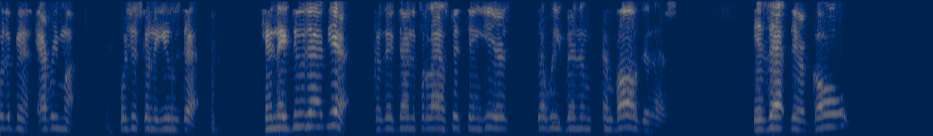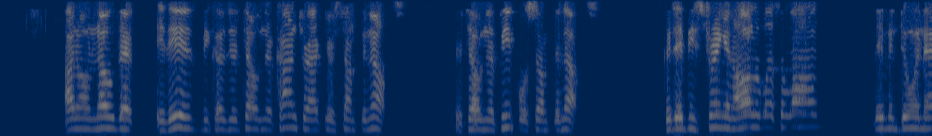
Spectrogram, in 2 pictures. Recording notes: TNTSuperfantastic Conference Call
